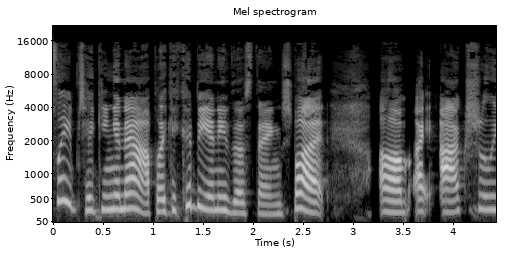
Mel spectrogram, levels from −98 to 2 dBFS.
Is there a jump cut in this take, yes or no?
yes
